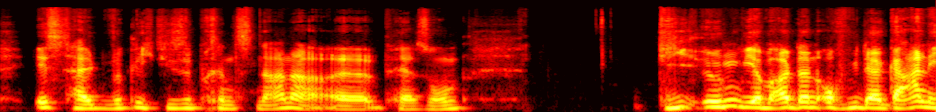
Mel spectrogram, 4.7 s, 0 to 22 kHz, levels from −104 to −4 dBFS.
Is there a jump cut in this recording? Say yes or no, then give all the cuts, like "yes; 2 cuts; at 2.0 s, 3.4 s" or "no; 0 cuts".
no; 0 cuts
